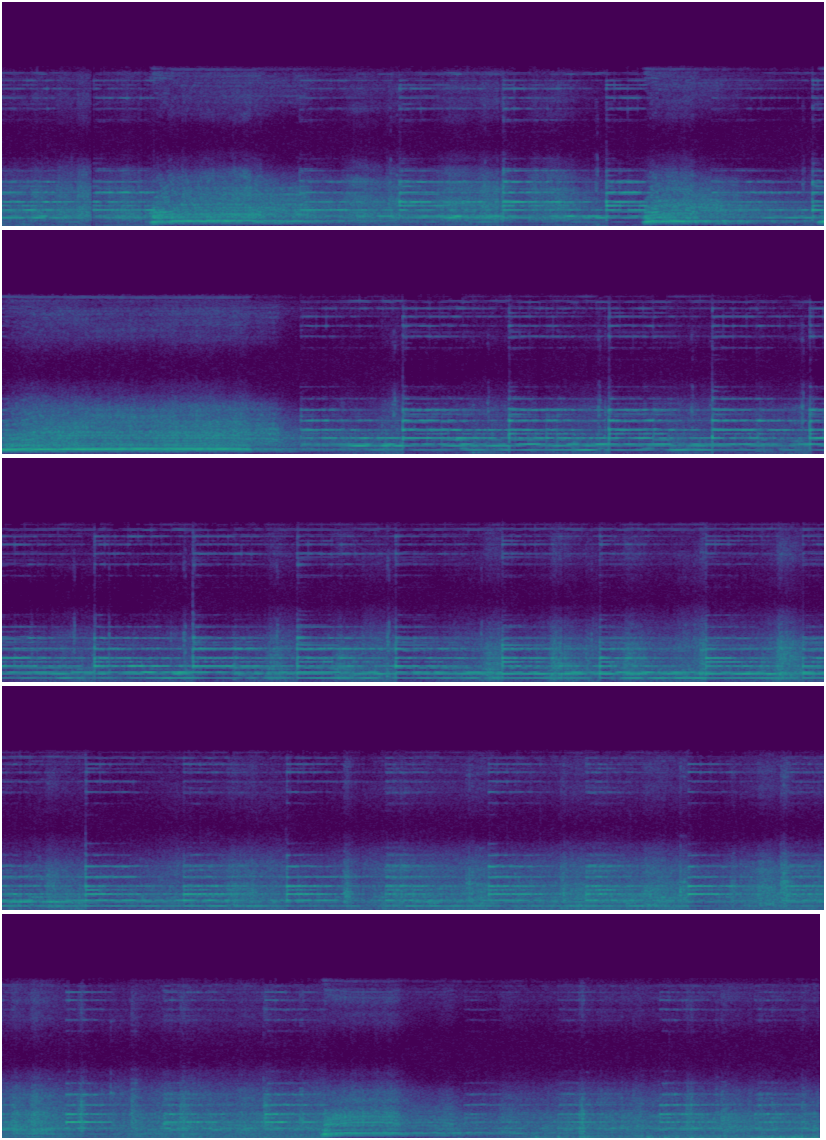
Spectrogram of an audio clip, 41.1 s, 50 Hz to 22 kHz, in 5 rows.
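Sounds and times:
steam hissing: 0.0 - 12.2, 15.2 - 41.0
locomotive rolling past: 0.0 - 41.0
steam whistle blasts: 1.5 - 3.4, 6.4 - 11.2, 36.1 - 37.6
bell ringing: 3.0 - 6.5, 11.2 - 36.2, 37.5 - 41.0.

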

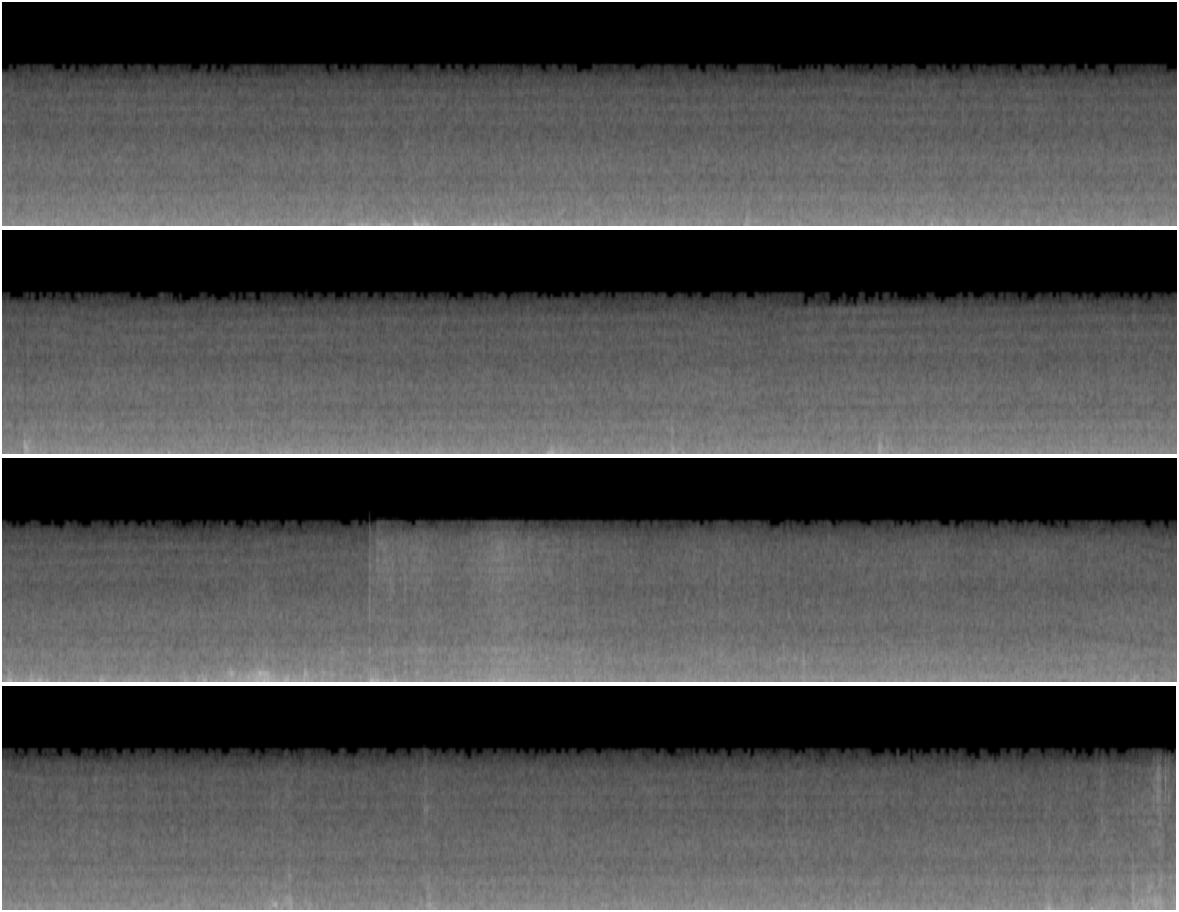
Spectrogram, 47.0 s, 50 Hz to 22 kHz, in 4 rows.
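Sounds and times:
river rushing over rocks: 0.0 - 46.9
water splashing: 12.0 - 40.5.

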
